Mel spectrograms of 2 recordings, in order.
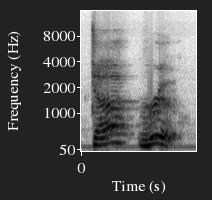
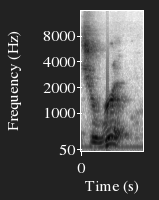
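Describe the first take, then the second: First: The word's sounds are crisply over-enunciated. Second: The word is said in a plain, casual way. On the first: This is how the ring announcer says it. "how she enunciates the letters" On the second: This is how the name is normally said. "she doesn't say Drew"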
